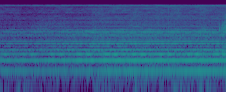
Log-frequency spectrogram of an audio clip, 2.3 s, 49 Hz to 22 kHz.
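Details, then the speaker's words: Parkside PRPA 20Li A1 cordless pump on 8 Ah X20 battery, drawing from a stream through hose into an IBC container: steady clean electric hum, constant pitch, no rattle or labouring, water splashing from air-bleed hole near end; normal running. "No a už aktuálne začalo krásne napĺňať nádobu"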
